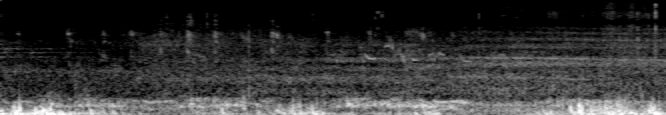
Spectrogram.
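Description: A Veen pigeon coos on a rooftop, low rounded calls repeating in soft pulses at close range with some outdoor background and no talk.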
